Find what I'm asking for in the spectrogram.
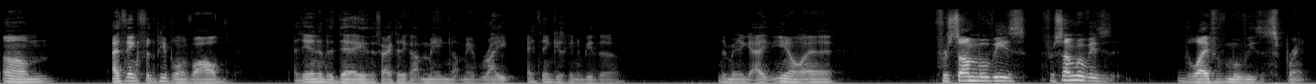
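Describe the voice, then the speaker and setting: A man on a podcast, hoarse from a flu, talking excitedly and swearing often as he raves about movies. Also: mid-range voice, normal speed, long pauses. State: a few bourbons in. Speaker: podcast host. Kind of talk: casual movie talk.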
